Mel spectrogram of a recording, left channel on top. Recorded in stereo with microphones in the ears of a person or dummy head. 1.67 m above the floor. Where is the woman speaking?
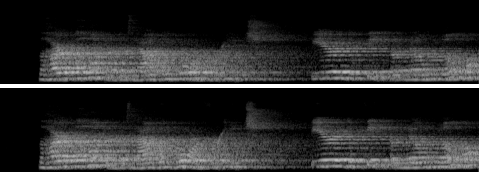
5° right (ahead or behind), 1.2 m; by 4.7 s 50° right (ahead or behind), 2.5 m.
